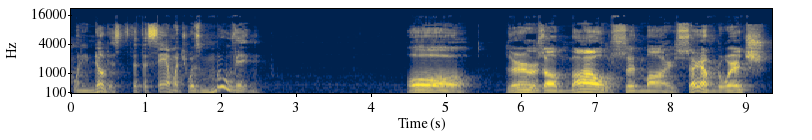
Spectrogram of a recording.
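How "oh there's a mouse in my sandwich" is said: loud, very slow giant voice; roaring giant. Acted. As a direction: boom it out slowly like a giant. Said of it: "roared the giant".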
